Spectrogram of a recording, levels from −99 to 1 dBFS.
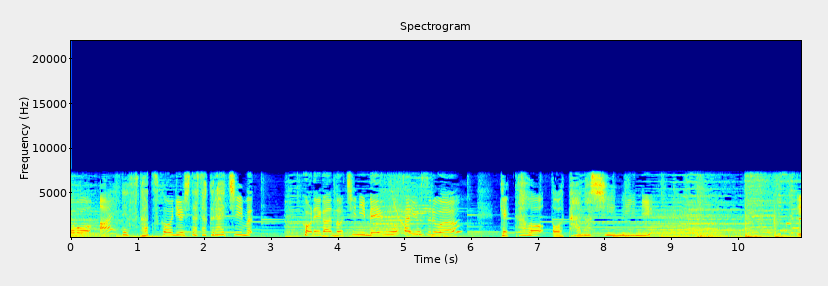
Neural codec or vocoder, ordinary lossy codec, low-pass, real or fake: none; none; 7.2 kHz; real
